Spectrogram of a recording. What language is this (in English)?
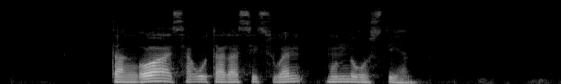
Basque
